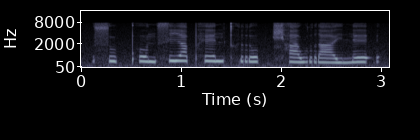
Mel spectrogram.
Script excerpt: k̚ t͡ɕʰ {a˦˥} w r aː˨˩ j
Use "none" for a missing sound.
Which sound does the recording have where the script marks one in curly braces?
a˦˥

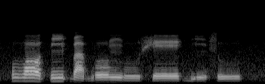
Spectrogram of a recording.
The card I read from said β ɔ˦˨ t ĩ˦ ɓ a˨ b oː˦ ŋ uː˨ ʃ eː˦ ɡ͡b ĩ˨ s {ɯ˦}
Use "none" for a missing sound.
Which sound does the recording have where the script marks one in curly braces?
u˦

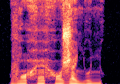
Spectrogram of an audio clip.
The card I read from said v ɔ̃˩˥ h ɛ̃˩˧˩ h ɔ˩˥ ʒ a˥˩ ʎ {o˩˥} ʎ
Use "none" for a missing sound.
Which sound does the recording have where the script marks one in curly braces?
o˧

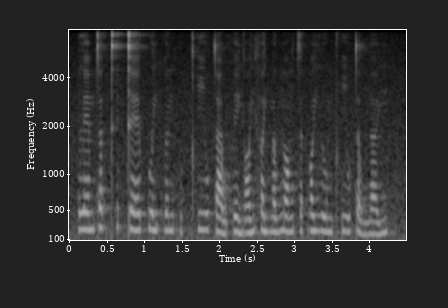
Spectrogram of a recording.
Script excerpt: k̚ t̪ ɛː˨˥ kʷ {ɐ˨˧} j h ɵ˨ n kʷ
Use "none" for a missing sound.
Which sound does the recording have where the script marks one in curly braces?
ɐ˨˧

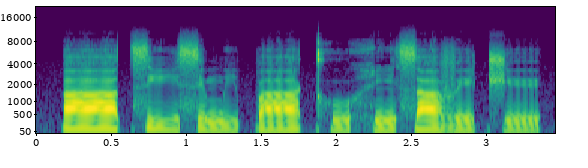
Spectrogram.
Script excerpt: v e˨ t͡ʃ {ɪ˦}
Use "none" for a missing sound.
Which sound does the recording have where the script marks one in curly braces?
ɪ˨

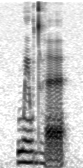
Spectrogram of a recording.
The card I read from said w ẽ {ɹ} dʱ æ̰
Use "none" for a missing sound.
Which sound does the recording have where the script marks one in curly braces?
w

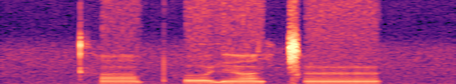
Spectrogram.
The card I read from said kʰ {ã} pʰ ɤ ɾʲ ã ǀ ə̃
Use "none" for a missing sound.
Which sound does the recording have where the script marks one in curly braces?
ã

